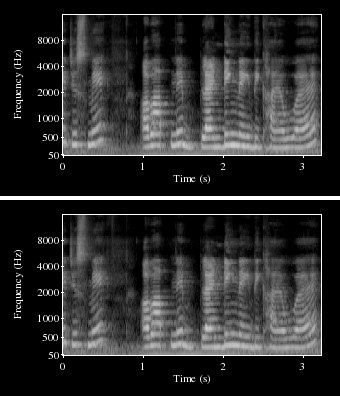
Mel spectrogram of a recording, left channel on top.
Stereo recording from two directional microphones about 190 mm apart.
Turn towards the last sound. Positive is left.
turn(degrees=30)  # may be behind; listen again after turning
